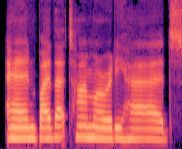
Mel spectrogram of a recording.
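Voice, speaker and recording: Clear, smooth-voiced woman. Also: medium pitch, little pitch movement, fairly quick, no room sound, highs cut off. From Australia, born in Bulgaria. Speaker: podcast guest, entrepreneur. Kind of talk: conversational personal storytelling.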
